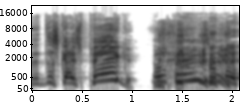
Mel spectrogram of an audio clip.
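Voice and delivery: terrible broadcaster voice, very high, loud and slow. Retelling how a broadcaster introduced a player: terrible John Madden impression. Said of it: "that's a terrible John Madden impression".

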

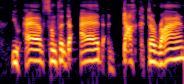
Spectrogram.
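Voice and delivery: imitated Indiana accent, sinister tone. Doing an impression of a senator's line from the movie, Hannibal Lecter-esque Indiana accent. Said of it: "You are uncanny".

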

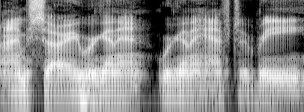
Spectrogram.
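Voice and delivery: rough-edged, creaky, stammering, halting put-on voice. Retelling times a file was lost, imitating the other speaker apologizing. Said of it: "I'm doing an impression of you".

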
